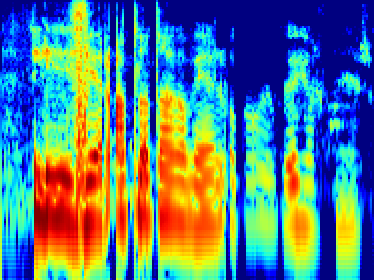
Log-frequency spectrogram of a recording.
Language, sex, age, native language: Icelandic, male, 11, Icelandic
